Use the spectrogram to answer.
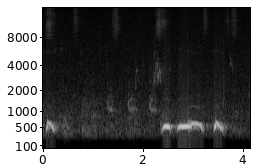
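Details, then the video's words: A Eurasian collared dove ends one phrase, then gives a full three-note coo, short, long and short, while small birds chirp faintly in the background. "The sound of the Collared Dove - Dove Sounds"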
